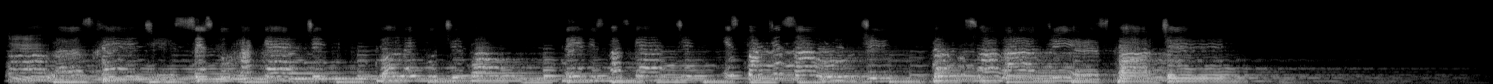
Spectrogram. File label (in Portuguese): Esporte, radio; Radio Difusora SP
